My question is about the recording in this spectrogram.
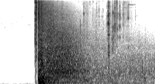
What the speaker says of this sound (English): let's have a look at the animations for iron sights, shooting, and the reload animation and what it sounds like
